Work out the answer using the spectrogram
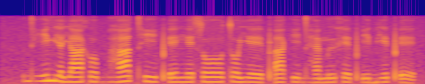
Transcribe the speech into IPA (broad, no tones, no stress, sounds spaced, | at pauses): dʱ i mʲ a j a x o bʱ a tʰ i pʼ e ŋ e s oː t o j eː pʼ a k i dʱ æ m ɨ x e pʼ i bʲ e pʼ e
